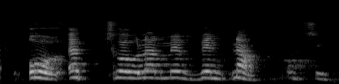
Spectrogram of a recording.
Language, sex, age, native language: Icelandic, female, 18-19, Icelandic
